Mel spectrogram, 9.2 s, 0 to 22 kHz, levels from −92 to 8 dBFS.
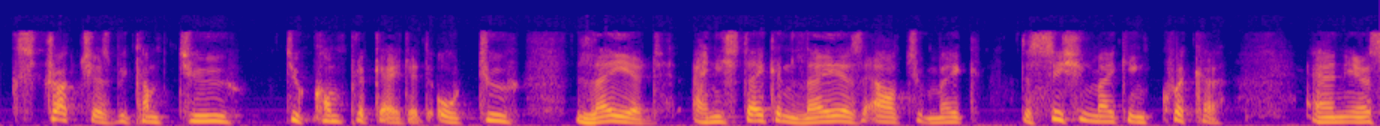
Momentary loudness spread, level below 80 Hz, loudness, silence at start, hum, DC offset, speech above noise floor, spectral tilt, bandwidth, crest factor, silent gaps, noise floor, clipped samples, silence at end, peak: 9 LU; -54 dBFS; -19 LUFS; 0.1 s; none; under 0.1%; 24 dB; -6 dB/octave; 8.2 kHz; 14 dB; none; -42 dBFS; under 0.1%; 0 s; -4 dBFS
